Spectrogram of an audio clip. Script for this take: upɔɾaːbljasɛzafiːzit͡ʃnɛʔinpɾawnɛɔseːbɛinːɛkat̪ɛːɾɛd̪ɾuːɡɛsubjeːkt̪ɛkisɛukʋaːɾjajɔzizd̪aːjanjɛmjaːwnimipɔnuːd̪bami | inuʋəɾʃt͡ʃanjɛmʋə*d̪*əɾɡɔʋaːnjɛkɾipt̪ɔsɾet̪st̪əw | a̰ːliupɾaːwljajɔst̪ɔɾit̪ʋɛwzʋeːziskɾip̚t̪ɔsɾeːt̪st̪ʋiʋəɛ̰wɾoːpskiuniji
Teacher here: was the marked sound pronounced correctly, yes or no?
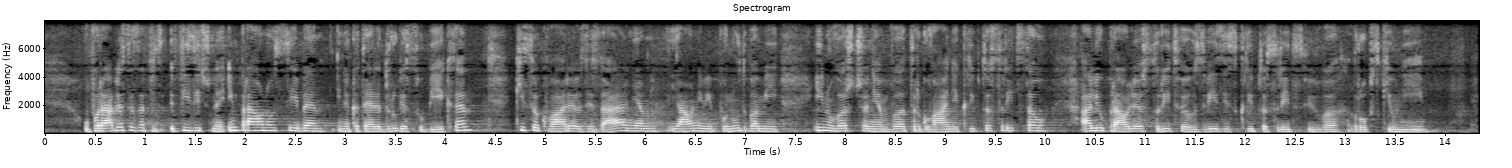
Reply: no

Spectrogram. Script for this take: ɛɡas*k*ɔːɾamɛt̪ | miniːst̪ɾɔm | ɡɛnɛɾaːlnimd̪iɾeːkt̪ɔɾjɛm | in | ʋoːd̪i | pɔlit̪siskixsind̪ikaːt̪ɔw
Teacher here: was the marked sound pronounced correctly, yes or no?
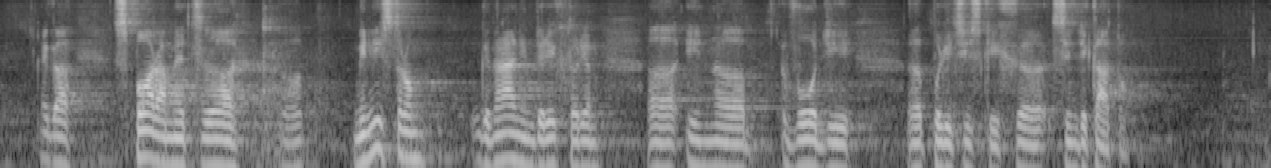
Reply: no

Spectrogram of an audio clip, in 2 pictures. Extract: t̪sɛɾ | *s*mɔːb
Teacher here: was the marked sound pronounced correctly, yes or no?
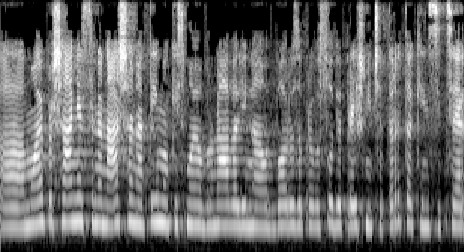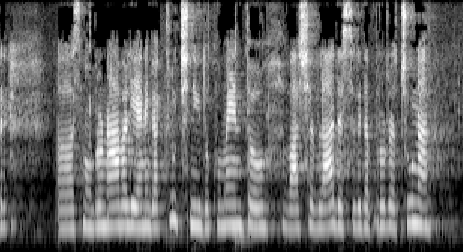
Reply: yes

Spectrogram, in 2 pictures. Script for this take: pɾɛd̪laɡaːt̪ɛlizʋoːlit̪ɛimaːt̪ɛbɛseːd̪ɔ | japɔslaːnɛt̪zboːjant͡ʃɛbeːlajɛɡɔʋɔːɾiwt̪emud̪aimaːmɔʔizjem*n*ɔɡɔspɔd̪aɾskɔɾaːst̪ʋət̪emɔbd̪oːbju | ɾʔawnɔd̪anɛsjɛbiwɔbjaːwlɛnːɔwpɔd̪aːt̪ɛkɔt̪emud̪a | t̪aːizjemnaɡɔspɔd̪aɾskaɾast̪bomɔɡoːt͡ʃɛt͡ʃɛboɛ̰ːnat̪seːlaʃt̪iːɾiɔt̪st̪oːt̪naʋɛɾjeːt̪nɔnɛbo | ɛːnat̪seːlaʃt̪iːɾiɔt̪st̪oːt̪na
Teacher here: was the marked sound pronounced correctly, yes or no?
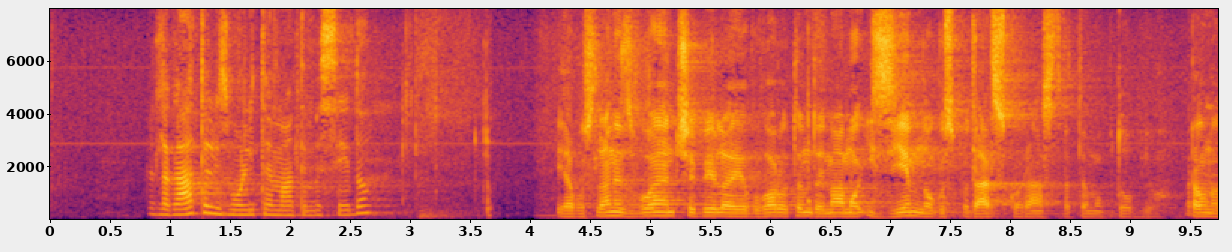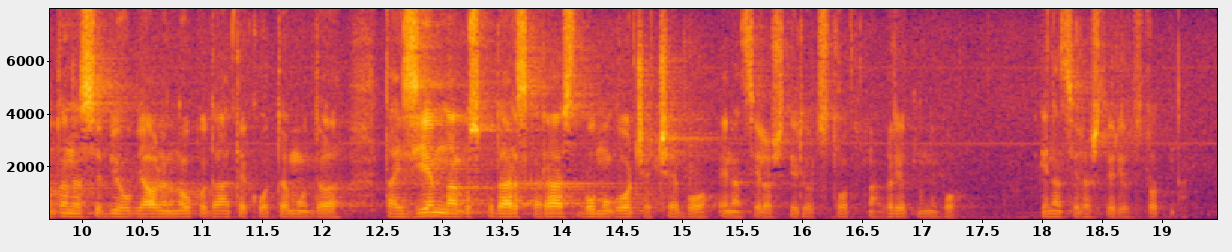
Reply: yes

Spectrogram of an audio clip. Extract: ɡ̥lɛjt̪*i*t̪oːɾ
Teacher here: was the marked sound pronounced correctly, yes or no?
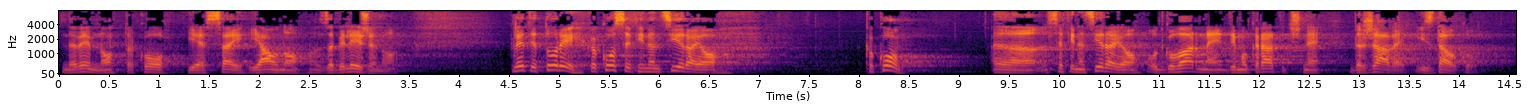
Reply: no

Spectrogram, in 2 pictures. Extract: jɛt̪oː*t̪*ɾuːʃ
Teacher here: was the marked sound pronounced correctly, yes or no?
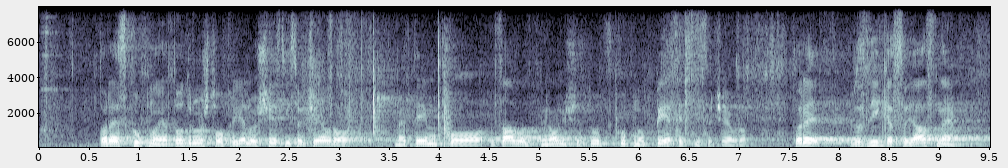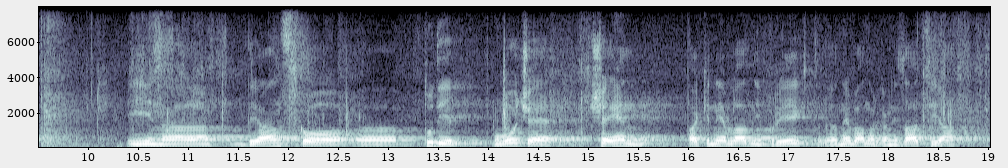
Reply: no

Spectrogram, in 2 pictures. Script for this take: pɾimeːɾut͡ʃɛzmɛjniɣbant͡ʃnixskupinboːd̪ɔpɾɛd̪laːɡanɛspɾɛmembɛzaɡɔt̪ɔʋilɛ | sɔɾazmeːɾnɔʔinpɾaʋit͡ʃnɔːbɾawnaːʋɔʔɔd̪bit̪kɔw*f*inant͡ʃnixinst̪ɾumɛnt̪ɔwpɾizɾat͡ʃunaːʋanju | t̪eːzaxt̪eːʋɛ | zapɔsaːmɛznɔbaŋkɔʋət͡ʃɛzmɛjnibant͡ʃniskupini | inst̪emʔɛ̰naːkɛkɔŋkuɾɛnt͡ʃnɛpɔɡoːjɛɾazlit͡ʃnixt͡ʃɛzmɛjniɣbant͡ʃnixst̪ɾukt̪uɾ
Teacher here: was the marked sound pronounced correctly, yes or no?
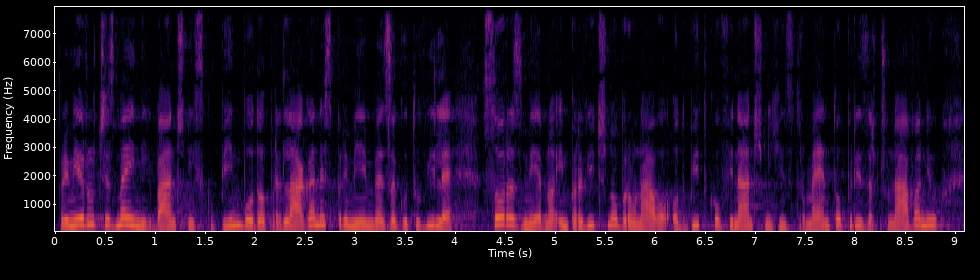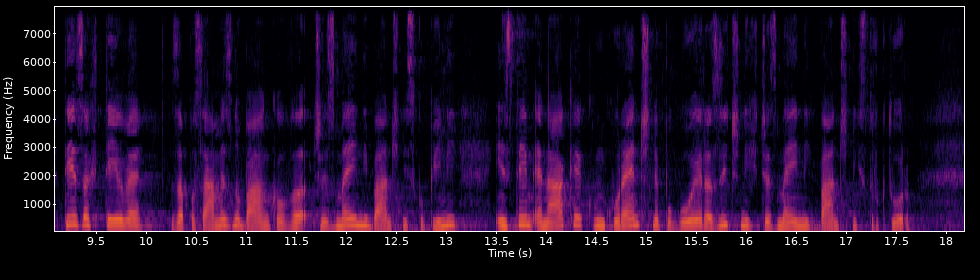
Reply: yes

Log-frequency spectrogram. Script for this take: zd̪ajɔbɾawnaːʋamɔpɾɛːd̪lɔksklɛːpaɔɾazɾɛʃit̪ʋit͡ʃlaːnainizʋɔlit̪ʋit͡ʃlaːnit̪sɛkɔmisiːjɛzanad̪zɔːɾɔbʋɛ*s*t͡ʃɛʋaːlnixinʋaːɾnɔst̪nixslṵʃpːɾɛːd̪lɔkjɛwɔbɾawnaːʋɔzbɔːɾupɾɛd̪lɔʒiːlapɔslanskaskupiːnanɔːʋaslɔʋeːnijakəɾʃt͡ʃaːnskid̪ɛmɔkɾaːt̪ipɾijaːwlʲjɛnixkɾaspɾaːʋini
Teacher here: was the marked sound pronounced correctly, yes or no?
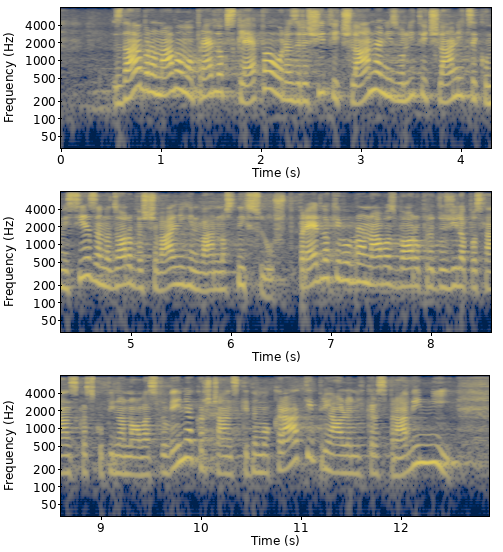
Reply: no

